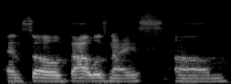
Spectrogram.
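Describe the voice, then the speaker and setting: A woman's voice: low-pitched, monotone, slow pace, dry recording. A woman in her thirties, raised in Japan, chatting casually as an interview guest over a video call, with lots of fillers and easy laughs.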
